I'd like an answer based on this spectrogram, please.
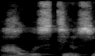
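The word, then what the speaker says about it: Augustinus: 발음하는 대로 불러라. 그래서 아우구스티누스 이렇게 불러요.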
